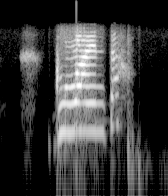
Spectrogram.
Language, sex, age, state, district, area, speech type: Telugu, female, 18-30, Andhra Pradesh, Srikakulam, urban, conversation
